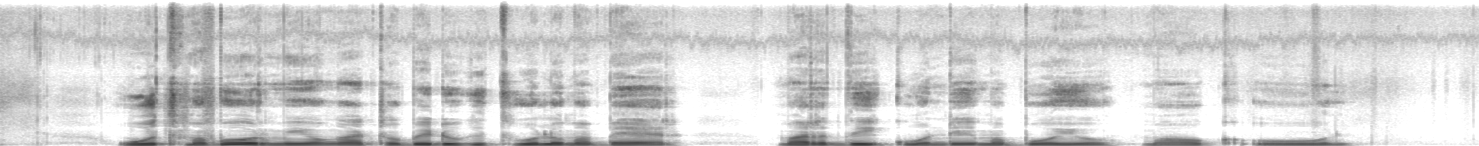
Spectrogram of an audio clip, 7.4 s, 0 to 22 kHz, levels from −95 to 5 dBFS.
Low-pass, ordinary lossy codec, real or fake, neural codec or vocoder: none; none; real; none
